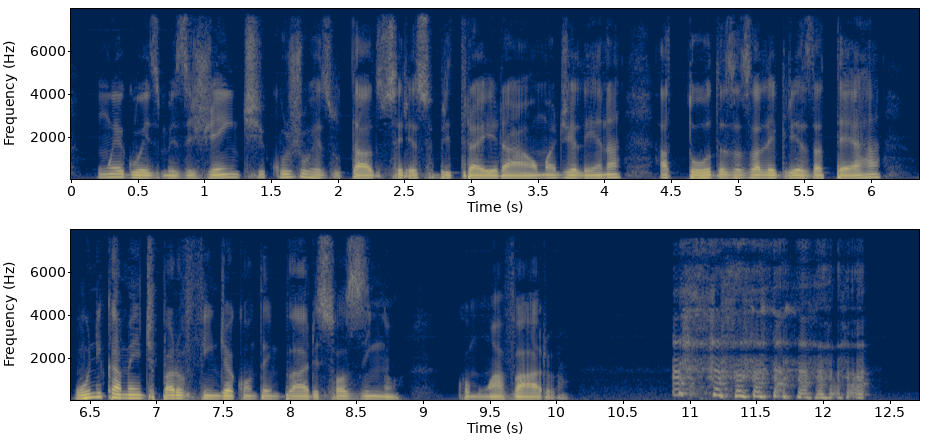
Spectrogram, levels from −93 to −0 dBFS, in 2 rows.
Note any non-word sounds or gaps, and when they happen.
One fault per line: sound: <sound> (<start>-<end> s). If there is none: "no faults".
sound: laugh (10.9-12.4 s)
